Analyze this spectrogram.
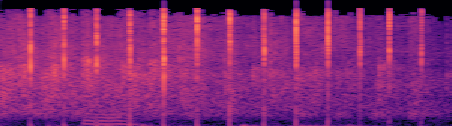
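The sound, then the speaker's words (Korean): A church audience applauds, giving applause to God after the vocal ensemble's singing. The applause is heard as steady, evenly timed claps, around a dozen crisp beats in a regular rhythm. It is fairly loud over a low background murmur, with a brief low hum early on. “영광의 박수를 하나님께 돌릴까요?”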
